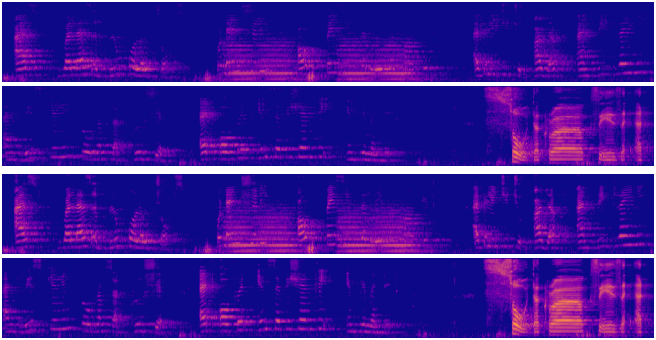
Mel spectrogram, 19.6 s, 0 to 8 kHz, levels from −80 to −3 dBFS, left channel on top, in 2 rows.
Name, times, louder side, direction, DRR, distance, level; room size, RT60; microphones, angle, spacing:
voice 1, 0.2-2.8 3.2-6.6 7.0-12.3 12.7-15.7, right 3 dB, 85° right, 1.5 m, -49 dB
sound 1, 3.3-4.7 5.0-6.5, right 4 dB, 60° right, 1.3 m, -46 dB
voice 2, 17.0-19.4, right 6 dB, 25° right, 0.4 m, -32 dB
23.0 x 12.5 x 2.3 m
head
